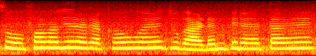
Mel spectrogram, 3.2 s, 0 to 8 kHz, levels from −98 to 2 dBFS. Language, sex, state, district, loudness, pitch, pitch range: Hindi, female, Chhattisgarh, Raipur, -14 LUFS, 300 Hz, 285-315 Hz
